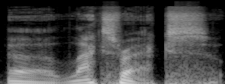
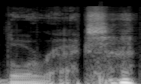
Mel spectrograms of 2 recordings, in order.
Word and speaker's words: Laxrax: Laxrax. I almost said Lorax.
